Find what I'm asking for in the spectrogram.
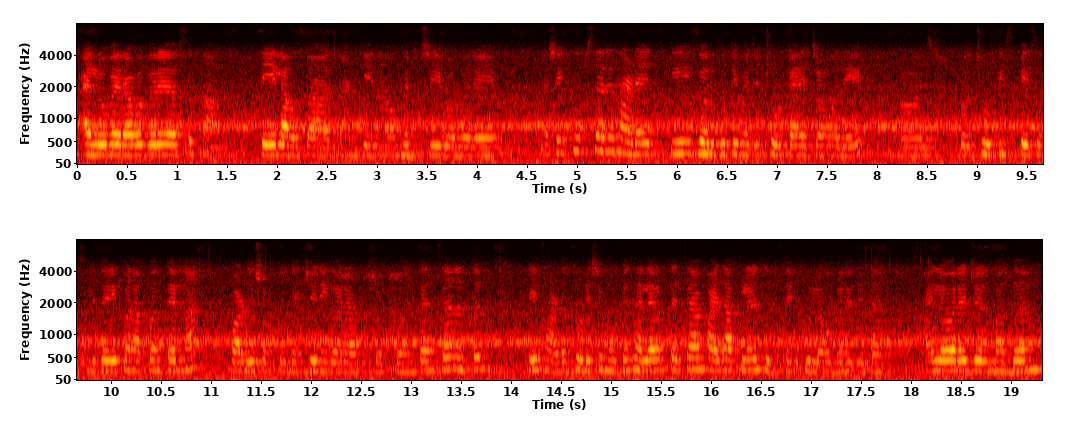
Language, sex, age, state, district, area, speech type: Marathi, female, 18-30, Maharashtra, Solapur, urban, spontaneous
